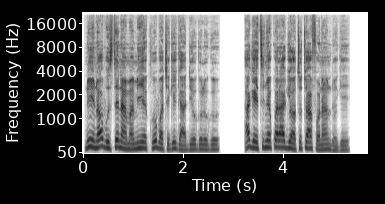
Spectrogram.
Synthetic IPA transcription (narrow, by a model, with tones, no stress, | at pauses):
ni˦i˨nɔ˦bʊ˨s̬i̥˦te˦na˨ma˨mi˦ɦe˦kʊ˦bɔ˨t͡ʃɪ˨ɡɪ˦ɡa˨a˨dɪ˦o˦ɡo˦lo˦ɡo˦ | a˦ɡe˨ti˦ɲe˦kʷa˦ɾa˦ɡɪ˦ɔ˨tʊ˦tʊ˦a˦fɔ˨na˨n̩˦dʊ˨ɡɪ˦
